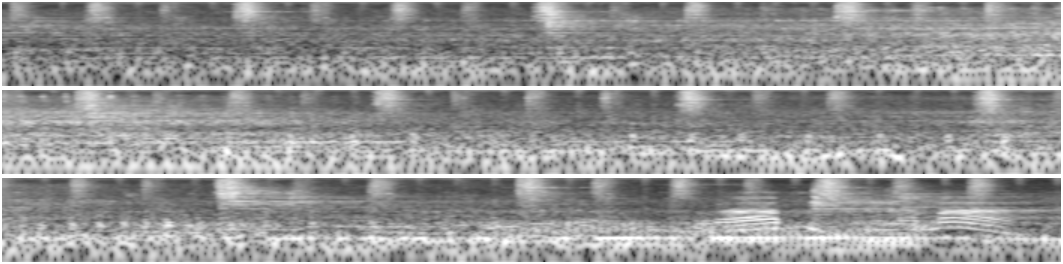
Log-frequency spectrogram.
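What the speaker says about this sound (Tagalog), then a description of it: "Traffic na naman." Steady road traffic rumbles on a congested route near SM City Tanza in Cavite, a constant low engine drone with passing vehicles and occasional horn-like tones, loud and unbroken throughout.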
